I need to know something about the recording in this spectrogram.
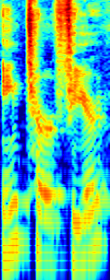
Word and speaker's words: interfere: A palavra interferir, o verbo, pode ser interfere, mas o americano geralmente não pronuncia esse T. Tem regra para isso.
